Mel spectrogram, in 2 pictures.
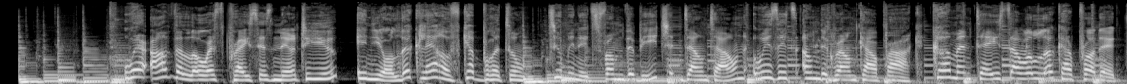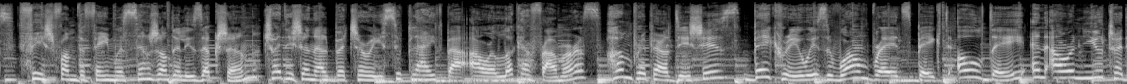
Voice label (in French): en anglais; leclerc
